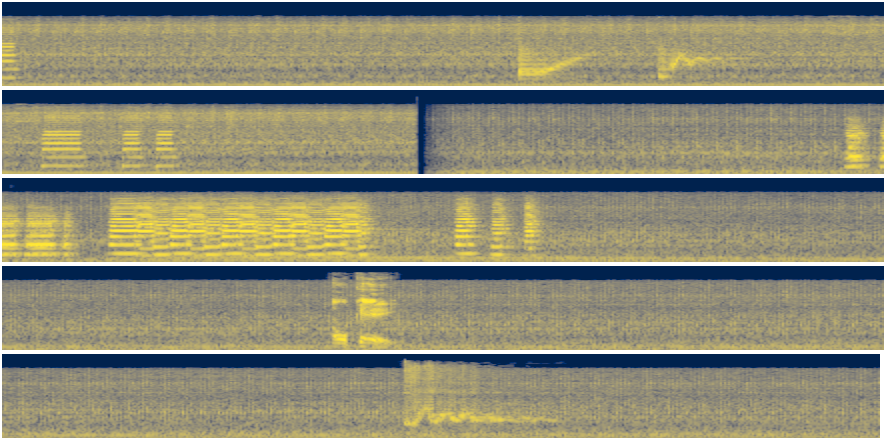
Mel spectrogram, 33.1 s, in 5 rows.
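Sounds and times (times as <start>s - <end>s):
truck engine running: 0.1s - 15.3s
truck horn honking: 3.9s - 5.8s, 6.8s - 8.0s, 12.9s - 17.4s.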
